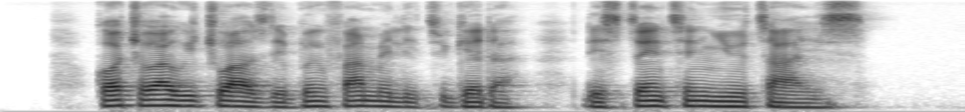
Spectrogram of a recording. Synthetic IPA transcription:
kɔlt͡ʃɔɹalɹit͡ʃualzdebɹĩŋɡfamilitʰuɡɛda | destɹɛ̃ntʰɪ̃nnjutʰaɪz

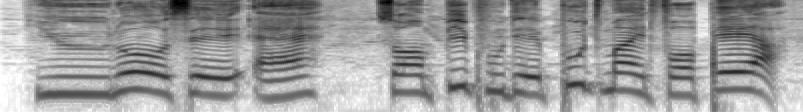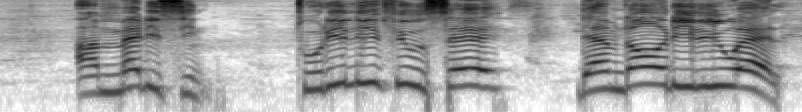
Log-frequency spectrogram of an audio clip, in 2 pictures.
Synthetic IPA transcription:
junoseɛ | sɔ̃mpipʰuldeputmãɪ̃ndfɔpeja | ãnmɛdisĩn | tuɹilifilse | dɛ̃mdɔ̃nɹiliwɛl

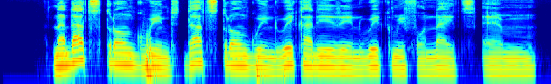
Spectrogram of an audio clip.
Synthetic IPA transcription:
nadatstɹɔ̃ŋɡwĩnddatstɹɔ̃ŋɡwĩndwekadiɹẽnwekmifɔnaɪtɛm

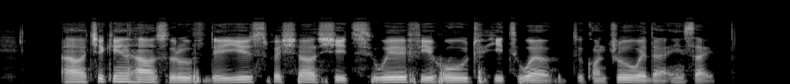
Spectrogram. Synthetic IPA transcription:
ʔaʊət͡ʃikɛ̃nɦaʊsɹufdejuz̥spɛʃalʃitswɛfiholdhitʰwɛltʰukʰɔ̃ntʰɹolwɛdəʔɪ̃nsaɪd̥̚

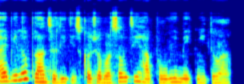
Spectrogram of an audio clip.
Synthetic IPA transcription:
aɪbinoplãntuliddḭskɔʃɔ̃nbɔtsɔ̃mtĩɦapʰɔ̃nwimek̚midoa

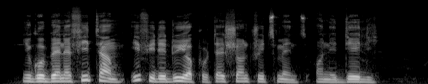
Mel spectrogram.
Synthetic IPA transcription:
juɡobɛnɛfitãmifjudedujɔpɹotɛkʃɔ̃ntɾitmɛ̃ntɔ̃nedeli

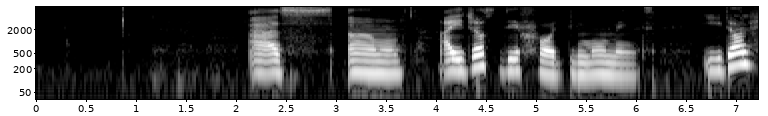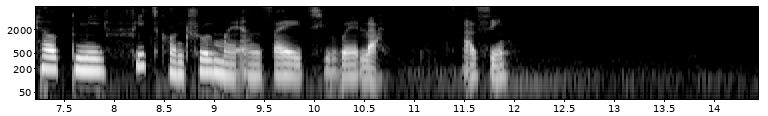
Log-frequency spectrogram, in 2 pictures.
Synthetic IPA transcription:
ʔazʌm | aɪd͡ʒʌsdedfɔðimomɛ̃nt | idɔ̃nthɛlpmi | fitkʰɔ̃ntʰɹolmaɪʔã̰ŋzajətʰḭwɛla̰ | a̰zĩn

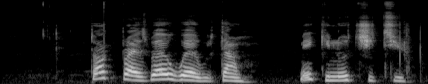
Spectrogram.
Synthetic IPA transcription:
tɔk̚pɾaɪs̬wɛwewitam | mekinot͡ʃitʰju

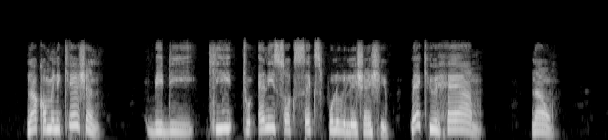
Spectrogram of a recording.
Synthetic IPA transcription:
nakʰɔmjunikʰeʃɔ̃n | bidi | kʰitʰuɛnisɔksɛksfulɹileʃɔ̃nʃip̚ | mekʰjuhɛãm | naʊ

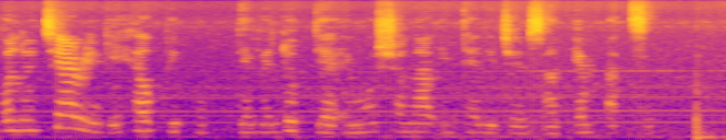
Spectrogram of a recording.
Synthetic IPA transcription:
vɔlɔ̃ntʰiaɹĩŋdehɛlpːipold̥evɛlop̚dɛaʔemoʃɔnalĩntɛlid͡ʒɛ̃nsãndɛ̃mpatʰi

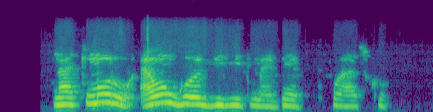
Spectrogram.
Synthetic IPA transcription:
nãtʰumoɾuawʊ̃ŋɡovizitmãbɛb | fuaskʰu

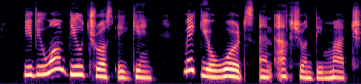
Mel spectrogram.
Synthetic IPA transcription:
ifjuwɔ̃nbil̚ˠtʰɹɔsteɡɛ̃n | mekjɔwɜdsãna̰kʃɔ̃ndemat͡ʃ

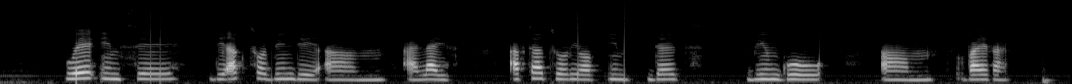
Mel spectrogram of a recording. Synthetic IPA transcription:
weʔĩmse | diak̚tʰɔbĩndeamʔa̰lajv | ʔa̰ftatʰɔɹiɔvĩmdɛt | bĩŋɡo | ʔm | vajɹãn

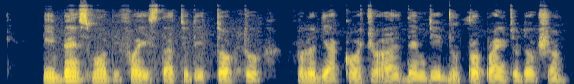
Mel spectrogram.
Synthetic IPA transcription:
ibɛ̃nsmɔlbifɔistatːudetɔk̚tu | fɔlodɛakʰɔlt͡ʃɔ̰ʔasdɛ̃mdedupɹɔpaĩntɹodɔkʃɔ̃n

